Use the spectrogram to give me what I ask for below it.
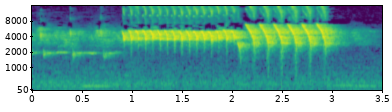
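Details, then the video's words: Canary kept as a pet sings alongside birds outside a window. A few thin high notes lead into a loud, rapid, even trill, then a faster series of sharp descending notes before it fades. "singing canary"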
